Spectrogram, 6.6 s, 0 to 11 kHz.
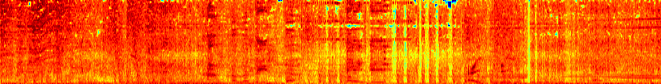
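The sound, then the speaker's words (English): Gunfire from a Terminator 2 arcade shooting video game: a dense, continuous barrage of loud shots and crashing impacts that keeps up at the same level from start to finish. “All right, you got a lot of shooting. You got Arnold's real voice. That is a line from Terminator 2.”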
